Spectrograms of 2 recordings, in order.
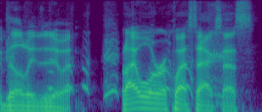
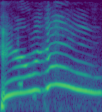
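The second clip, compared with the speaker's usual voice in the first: very high, squeaky cartoon voice. Gamer back on Discord with friends, starting play in a Mickey Mouse and Mario mix voice. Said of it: "You kind of sound like a mix, of like Mickey Mouse and Mario".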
